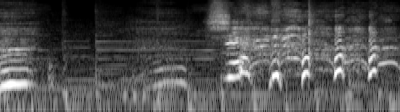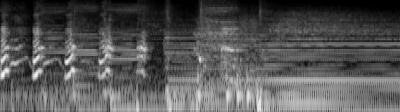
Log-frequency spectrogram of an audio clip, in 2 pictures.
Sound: moderate tempo music playing; laughing

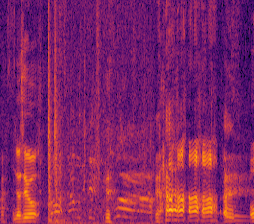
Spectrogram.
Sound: cycling at full speed while cheering

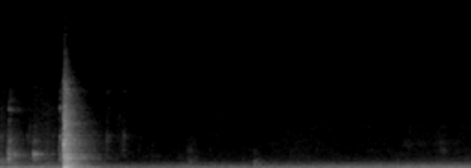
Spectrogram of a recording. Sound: flags clicking into place

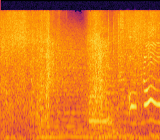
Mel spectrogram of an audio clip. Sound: grunting

